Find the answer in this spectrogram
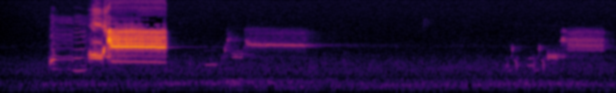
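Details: A male red-winged blackbird in wetland with cattails and reeds sings its "chicory" song: a couple of short clipped notes running into a loud, harsh, buzzy trill under a second long, then softer whistled phrases.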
